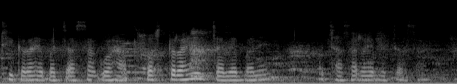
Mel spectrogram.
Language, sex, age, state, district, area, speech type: Hindi, female, 60+, Bihar, Vaishali, rural, spontaneous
